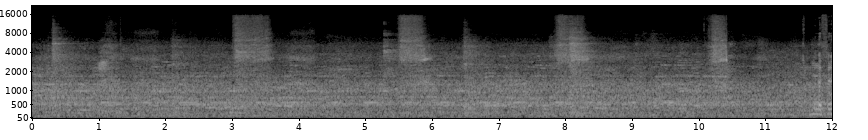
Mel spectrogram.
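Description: Steady background din of a busy gym, with four short breathy hisses a couple of seconds apart, in time with a lifter's dumbbell press reps.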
